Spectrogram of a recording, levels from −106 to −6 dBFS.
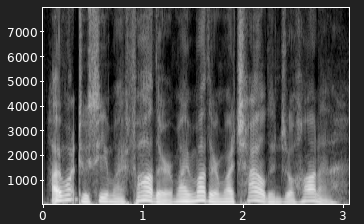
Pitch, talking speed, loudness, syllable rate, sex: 125 Hz, 235 wpm, -21 LUFS, 5.6 syllables/s, male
